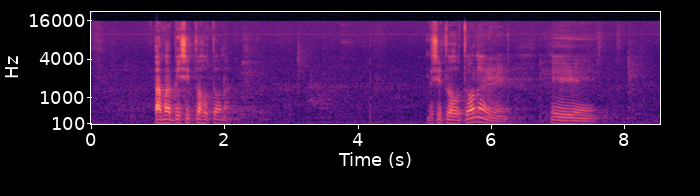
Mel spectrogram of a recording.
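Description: A middle-aged man speaks calmly into a nearby microphone, with pauses.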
